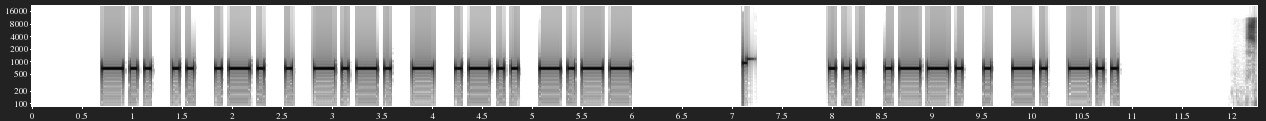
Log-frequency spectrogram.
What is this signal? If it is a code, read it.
Morse code, heard as a keyed tone, about 17 wpm, 700 Hz. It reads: DIRECTLY SPEND
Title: Sentences from Top 800 Words - New Word Drill - 17wpm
